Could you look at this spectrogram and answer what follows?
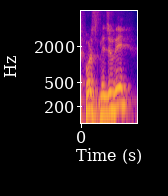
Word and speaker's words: force majeure: How we should pronounce it? As force majeure, this is what our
